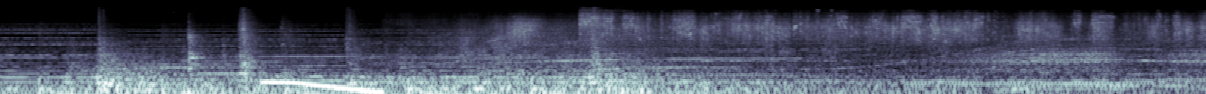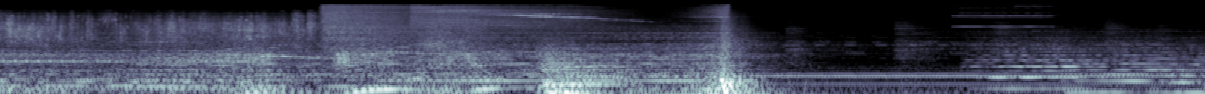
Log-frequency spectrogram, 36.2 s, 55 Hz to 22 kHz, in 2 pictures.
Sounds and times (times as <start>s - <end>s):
Music: 0.0s - 36.1s
Sound effect: 5.2s - 31.3s.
